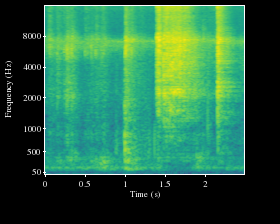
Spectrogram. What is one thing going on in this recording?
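Plastic rustles and crinkles as a man packs parcels.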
